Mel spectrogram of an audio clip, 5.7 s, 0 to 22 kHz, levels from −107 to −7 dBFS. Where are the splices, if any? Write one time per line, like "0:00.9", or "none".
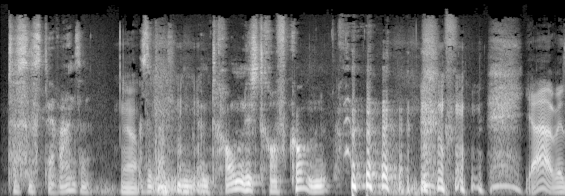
0:01.1
0:01.7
